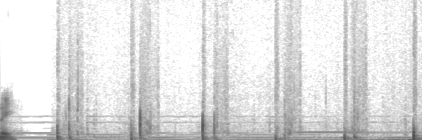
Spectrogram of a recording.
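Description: Footsteps sound effect: slow, evenly paced hard steps, about six of them, beginning about half a second in, over a sustained background music drone.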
